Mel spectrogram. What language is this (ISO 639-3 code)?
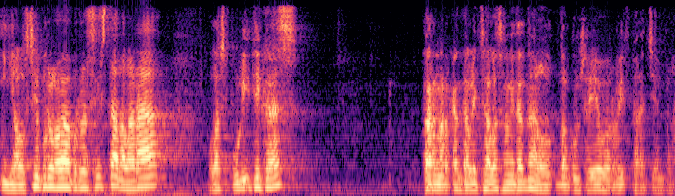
cat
